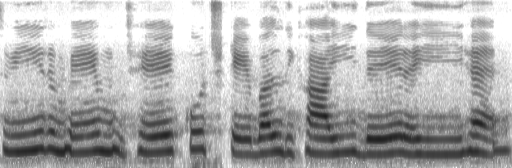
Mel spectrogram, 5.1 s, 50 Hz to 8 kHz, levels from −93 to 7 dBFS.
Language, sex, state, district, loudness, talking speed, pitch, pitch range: Hindi, female, Madhya Pradesh, Katni, -14 LUFS, 105 wpm, 250 Hz, 230-265 Hz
